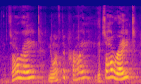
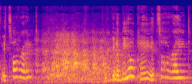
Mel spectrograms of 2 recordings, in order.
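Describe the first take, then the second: First: High, gentle comforting sing-song; calm a frightened child in the storm; older sister reassuring her crying sister; soothing little sister. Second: High, laughing, half-scared comfort; child whispering courage to herself in the dark; nervous self-reassurance. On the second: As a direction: talk yourself out of panic. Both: Retold or imitated.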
